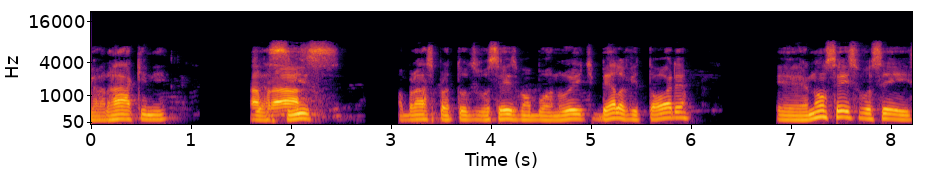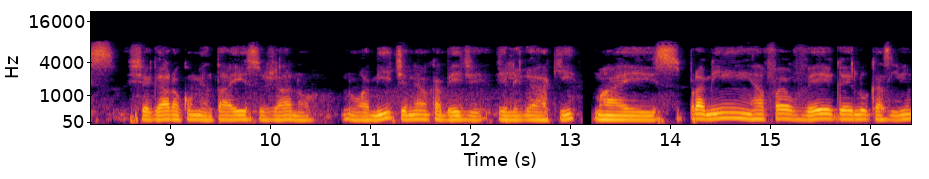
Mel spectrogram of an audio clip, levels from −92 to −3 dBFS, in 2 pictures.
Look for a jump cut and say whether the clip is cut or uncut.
cut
